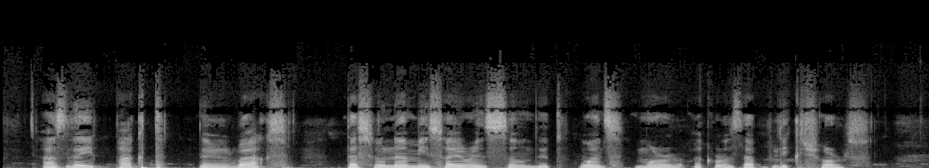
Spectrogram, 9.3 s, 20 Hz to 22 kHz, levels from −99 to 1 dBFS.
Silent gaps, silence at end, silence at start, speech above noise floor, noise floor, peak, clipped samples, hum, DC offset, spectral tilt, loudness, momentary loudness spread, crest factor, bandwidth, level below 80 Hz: none; 0.6 s; 0.3 s; 32 dB; -57 dBFS; -2 dBFS; under 0.1%; none; under 0.1%; -5 dB/octave; -26 LUFS; 9 LU; 24 dB; 12 kHz; -36 dBFS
